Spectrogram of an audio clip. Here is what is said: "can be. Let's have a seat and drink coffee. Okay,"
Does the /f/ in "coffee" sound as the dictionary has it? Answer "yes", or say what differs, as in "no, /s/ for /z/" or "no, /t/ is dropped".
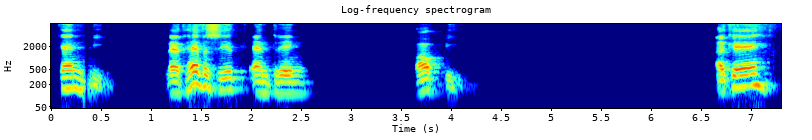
no, /p/ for /f/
